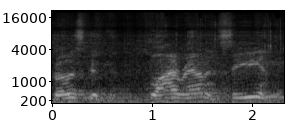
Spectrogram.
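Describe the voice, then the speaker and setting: A man speaks with an American accent and ordinary pitch variation over noticeable background noise. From Ponca Nation, Oklahoma. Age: old. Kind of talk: traditional storytelling.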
